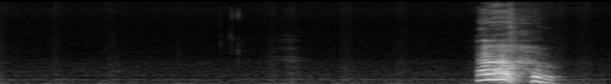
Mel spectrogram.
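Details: Sneeze from a person whose allergies have been bad this year; quiet breathing, then one loud voiced sneeze burst with a short trailing exhale.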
